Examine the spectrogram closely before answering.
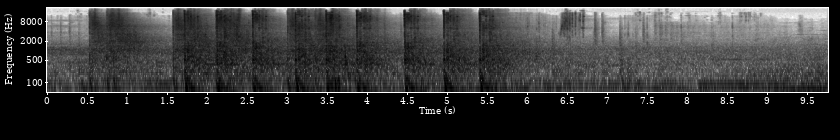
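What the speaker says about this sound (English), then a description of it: "Oh, they are shooting at me." Enemies in the video game Control fire at the player in rapid bursts of sharp gunshots, loud and close, in an uneven volley that thins out after several seconds into a quieter rumbling background.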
